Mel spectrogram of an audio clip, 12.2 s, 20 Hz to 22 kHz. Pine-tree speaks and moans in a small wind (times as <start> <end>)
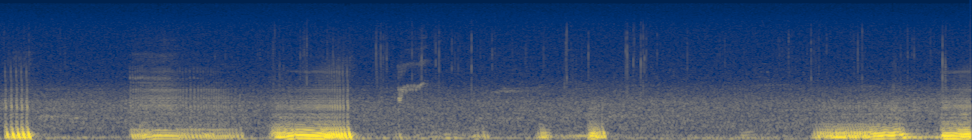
1.6 8.1, 9.3 12.1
